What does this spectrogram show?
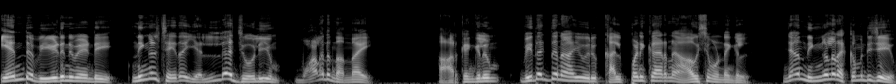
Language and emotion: Malayalam, happy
